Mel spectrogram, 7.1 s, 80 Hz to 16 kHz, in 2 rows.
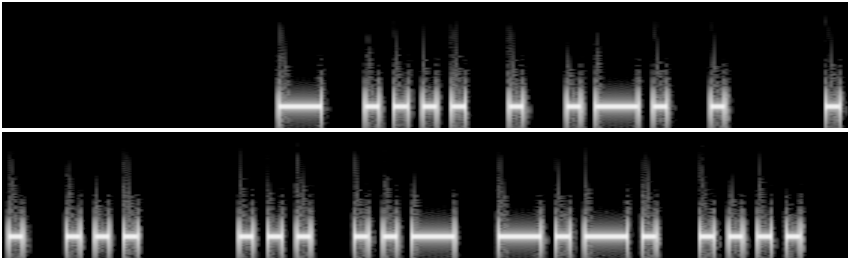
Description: Morse code, heard as a keyed tone, about 21 wpm, 700 Hz. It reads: THERE IS SUCH
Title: Sets of 6 Words - 20wpm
